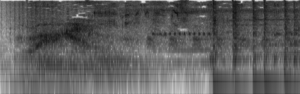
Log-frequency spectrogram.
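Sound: lion roaring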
